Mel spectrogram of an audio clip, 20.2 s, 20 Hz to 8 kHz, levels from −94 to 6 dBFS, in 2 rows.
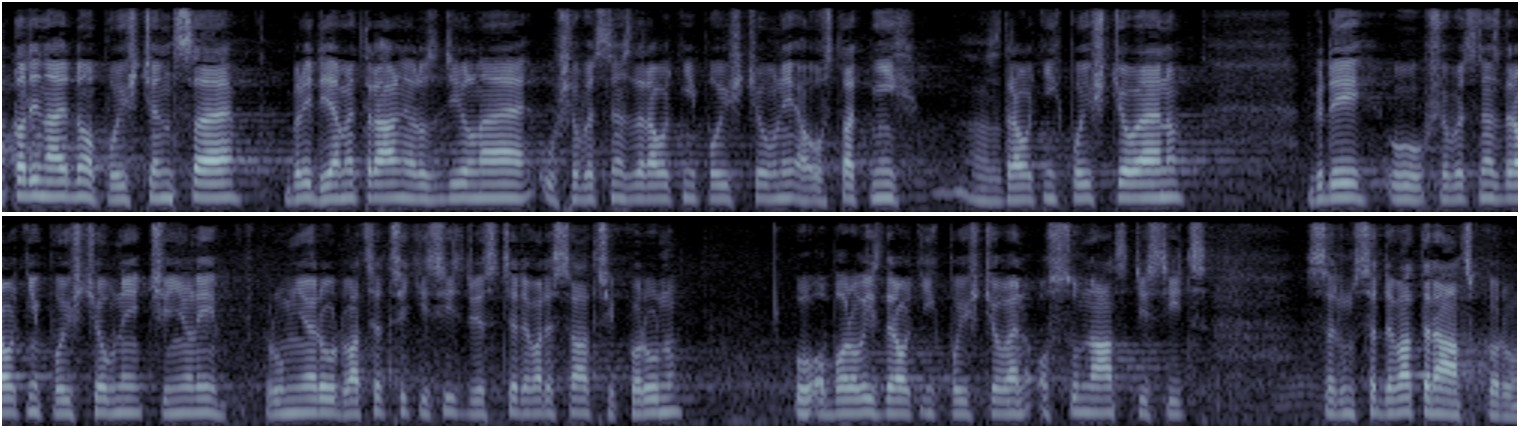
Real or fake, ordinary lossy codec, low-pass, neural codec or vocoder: real; MP3, 48 kbps; 7.2 kHz; none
